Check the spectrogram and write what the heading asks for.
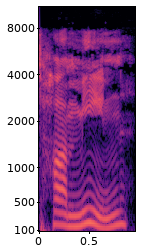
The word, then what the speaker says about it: Haman: You could also play a little bit of a pun here, because you could also pronounce it as Hamin.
